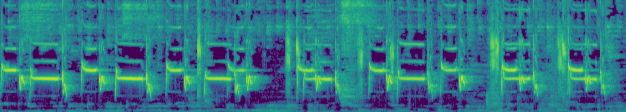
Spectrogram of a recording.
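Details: Prenjak klawu, the Ashy tailorbird, sings aggressively against a rival: dense bursts of high flat whistles with falling tails, brief pauses between runs, and a low background hum.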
